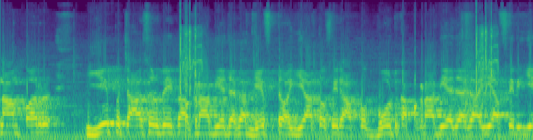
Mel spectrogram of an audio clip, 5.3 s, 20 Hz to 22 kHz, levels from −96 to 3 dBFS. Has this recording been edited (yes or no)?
yes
